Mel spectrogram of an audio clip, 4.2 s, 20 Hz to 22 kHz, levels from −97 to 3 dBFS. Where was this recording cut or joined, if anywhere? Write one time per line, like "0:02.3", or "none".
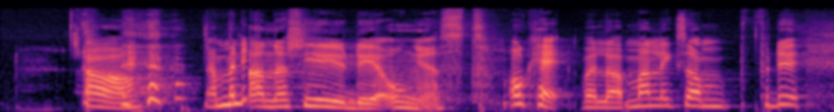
0:01.2
0:02.9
